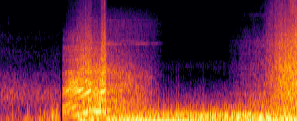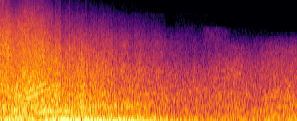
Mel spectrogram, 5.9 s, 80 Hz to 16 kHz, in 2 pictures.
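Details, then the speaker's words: GMC V8 after repair of failed lifters (lifter tick), new camshaft and lifters installed: engine starts and settles into a smooth, deep idle with no more valvetrain ticking. "We're going to go ahead and start it up. Show you what it should sound like. And there we go. So, we'll get down here. You can hear there's no more ticking."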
